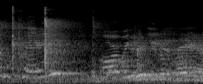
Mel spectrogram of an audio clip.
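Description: A few sharp hand claps, the loudest about half a second in, among the indistinct voices of a group of people in a room.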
